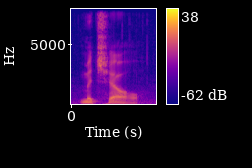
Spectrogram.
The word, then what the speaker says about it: Mitchelle: So this strawberry, Mitchelle Blair, it is spelled Michelle, but with a T right after the I, Mitchelle.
